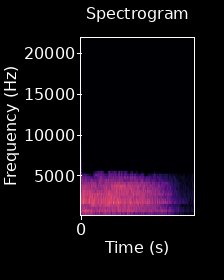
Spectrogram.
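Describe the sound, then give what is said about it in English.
A church audience shouts a loud amen together, a broad, sustained roar of many voices that gradually fades away toward the end. “I say you are singing a totally new song. Let me hear your loudest amen. Let me hear a 2017 amen.”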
